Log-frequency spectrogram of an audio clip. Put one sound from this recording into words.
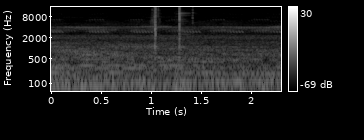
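A lamp switch clicks on.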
